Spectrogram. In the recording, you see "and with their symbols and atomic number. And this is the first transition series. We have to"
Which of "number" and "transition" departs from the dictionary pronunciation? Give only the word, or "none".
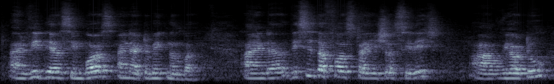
transition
